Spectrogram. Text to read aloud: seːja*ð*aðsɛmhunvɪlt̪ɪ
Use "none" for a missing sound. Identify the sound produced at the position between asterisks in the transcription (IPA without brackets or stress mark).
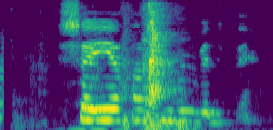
θ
